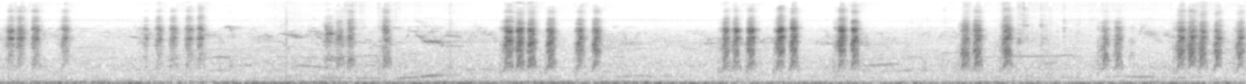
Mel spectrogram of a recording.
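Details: Red-vented bulbul babies, hungry, calling in the nest with the mother near: clusters of short grating chirps in twos and threes, faint thin whistles in between, a steady low hum throughout.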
